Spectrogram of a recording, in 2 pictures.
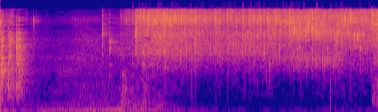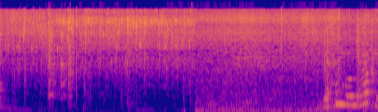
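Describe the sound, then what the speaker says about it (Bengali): Onions fry in a little oil in a pan, a continuous close sizzle with occasional stirring scrapes and clinks of utensils against the pan. "এবার ওই প্যানেতেই অল্প করে তেল দিয়ে আমি পেঁয়াজটা ভেজে নেব।"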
